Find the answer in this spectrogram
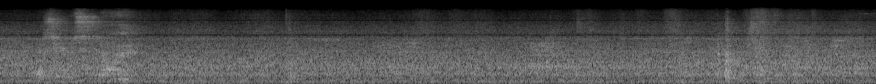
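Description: Steady rushing background noise, with a few brief scuffs and rustles from two grapplers shifting on the mats, shortly after the start and again near the end.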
